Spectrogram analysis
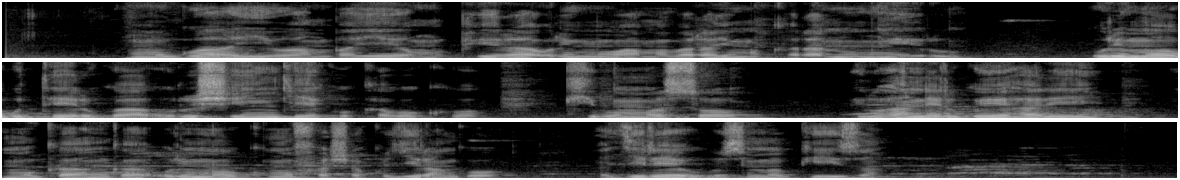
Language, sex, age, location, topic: Kinyarwanda, male, 25-35, Kigali, health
